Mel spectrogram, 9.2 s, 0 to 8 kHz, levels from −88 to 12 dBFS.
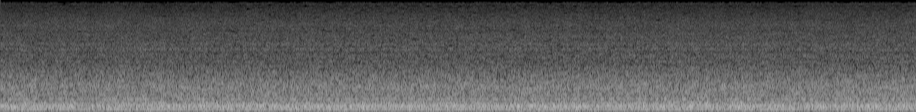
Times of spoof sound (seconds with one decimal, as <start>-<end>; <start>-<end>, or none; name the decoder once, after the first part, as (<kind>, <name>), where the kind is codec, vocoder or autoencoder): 0.0-2.0 (codec, DAC); 6.7-8.6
